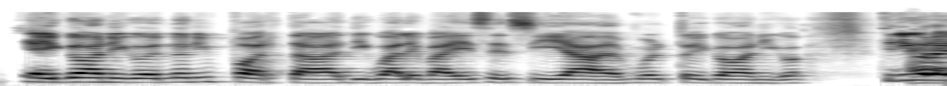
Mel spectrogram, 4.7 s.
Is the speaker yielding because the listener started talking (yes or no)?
no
